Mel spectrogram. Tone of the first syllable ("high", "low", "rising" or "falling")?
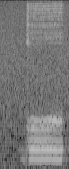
low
